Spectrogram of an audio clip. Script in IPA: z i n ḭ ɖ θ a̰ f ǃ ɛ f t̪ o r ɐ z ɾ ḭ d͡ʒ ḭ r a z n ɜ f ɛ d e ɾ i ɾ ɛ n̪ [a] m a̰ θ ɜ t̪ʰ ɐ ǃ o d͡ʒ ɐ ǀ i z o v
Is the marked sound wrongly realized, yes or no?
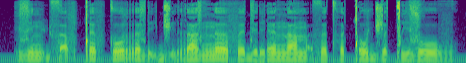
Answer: no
